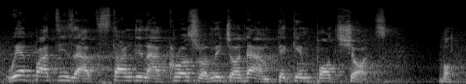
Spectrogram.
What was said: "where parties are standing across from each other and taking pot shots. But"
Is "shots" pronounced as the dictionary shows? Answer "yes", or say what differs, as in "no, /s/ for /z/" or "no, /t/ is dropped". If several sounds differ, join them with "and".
no, /s/ is dropped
